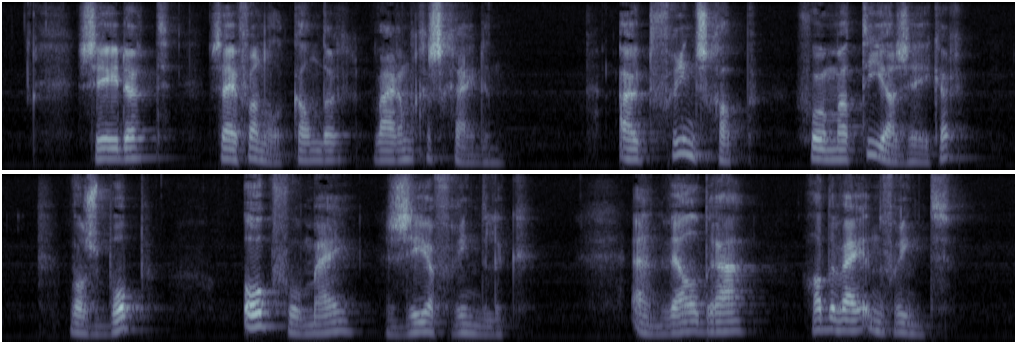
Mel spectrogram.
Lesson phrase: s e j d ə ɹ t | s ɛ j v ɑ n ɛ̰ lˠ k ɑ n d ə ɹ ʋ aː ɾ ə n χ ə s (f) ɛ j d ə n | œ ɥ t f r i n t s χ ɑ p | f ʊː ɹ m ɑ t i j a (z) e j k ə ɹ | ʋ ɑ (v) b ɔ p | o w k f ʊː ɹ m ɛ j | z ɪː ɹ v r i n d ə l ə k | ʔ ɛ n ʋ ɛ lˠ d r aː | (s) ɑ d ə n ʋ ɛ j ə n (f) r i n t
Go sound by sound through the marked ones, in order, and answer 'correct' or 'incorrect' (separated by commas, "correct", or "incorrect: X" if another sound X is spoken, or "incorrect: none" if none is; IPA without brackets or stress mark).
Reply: incorrect: χ, correct, incorrect: z, incorrect: h, incorrect: v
